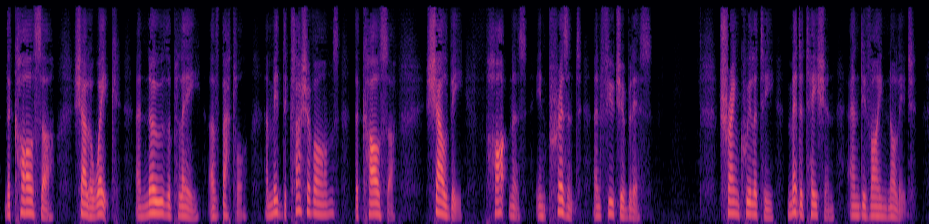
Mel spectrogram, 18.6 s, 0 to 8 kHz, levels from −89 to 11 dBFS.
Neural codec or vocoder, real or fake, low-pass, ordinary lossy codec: codec, 16 kHz, 0.2 kbps, FocalCodec; fake; 7.2 kHz; MP3, 32 kbps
